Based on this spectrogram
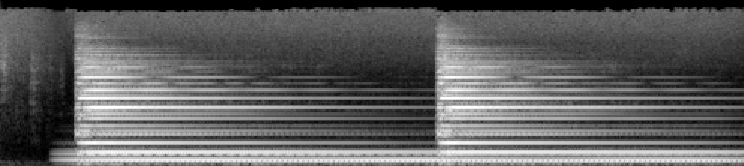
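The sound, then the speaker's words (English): A steeple clock bell strikes two o'clock on Christmas Day, two strokes about three seconds apart, each loud stroke leaving a rich, sustained metallic hum that rings on without any voices. “The steeple clock has just finished striking the second hour of Christmas Day.”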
